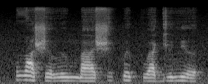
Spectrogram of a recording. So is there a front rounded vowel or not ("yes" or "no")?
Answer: no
